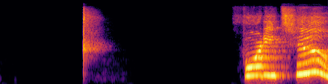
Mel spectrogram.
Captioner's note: snaps fingers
